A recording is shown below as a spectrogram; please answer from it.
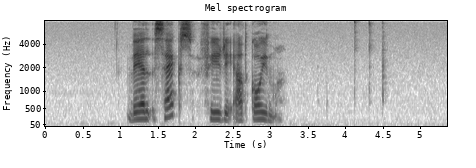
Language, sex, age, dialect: Faroese, female, 36-60, Norðuroyggjar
